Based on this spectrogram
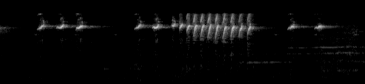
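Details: Long-tailed shrike in energetic song: short, thin, high whistled notes in small groups, a fast chattering trill in the middle, then two more clipped whistles. The background is quiet.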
